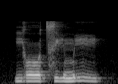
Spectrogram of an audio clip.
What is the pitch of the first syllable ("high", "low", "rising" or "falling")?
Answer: low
